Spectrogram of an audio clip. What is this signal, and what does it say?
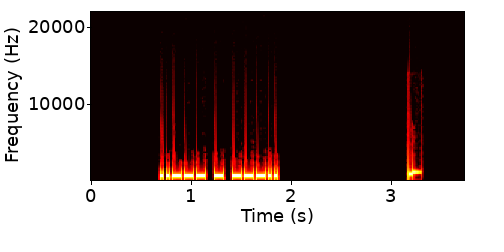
Morse code, heard as a keyed tone, about 40 wpm, 700 Hz. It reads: 2T8
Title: Common Cut Numbers - 3-Digit 40wpm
